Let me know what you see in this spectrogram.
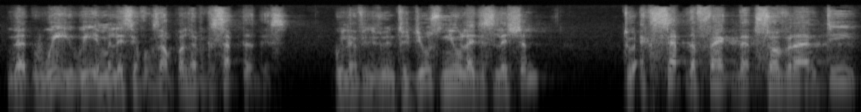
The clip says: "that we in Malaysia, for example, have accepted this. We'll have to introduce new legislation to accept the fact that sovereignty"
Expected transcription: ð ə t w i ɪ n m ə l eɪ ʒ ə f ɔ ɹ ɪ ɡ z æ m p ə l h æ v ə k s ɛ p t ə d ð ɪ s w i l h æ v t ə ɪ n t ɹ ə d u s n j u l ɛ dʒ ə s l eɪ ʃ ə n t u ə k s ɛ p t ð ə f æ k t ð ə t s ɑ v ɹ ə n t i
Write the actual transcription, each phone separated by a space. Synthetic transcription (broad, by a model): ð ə t w i ɪ n m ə l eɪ s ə f ɔ ɹ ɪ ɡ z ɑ m p ə l h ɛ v ə k s ɛ p t ə d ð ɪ s w i l h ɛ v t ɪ n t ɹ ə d u s n j u l ɛ dʒ ə s l eɪ ʃ ə n t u ə k s ɛ p t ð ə f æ k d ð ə t s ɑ v ɹ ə n t i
